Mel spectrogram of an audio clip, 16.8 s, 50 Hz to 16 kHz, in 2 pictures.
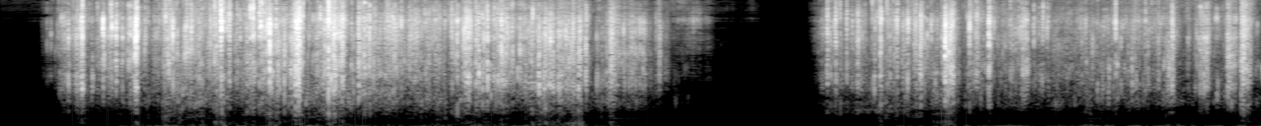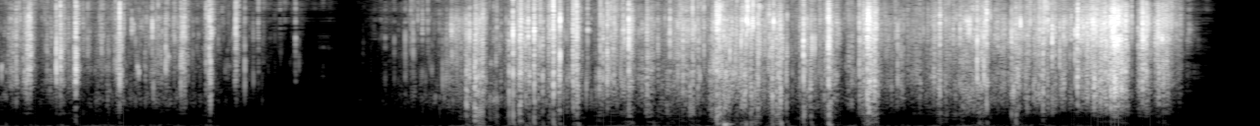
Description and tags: Gore Cabbage
Cabbage sound being squished, twisted and ripped.
Recorded and performed by students of the Animation and Video Games career from the National School of Arts of Uruguay, generation 2021, during the Sound Design Workshop.
Gear:
Oktava MK-12
Zoom H4n
Format:
digest, crunch, flesh, squash, squish, guts, gush, egg, cabbage, cocoon, splat, splatter, monster, bones, eat, gore, blood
